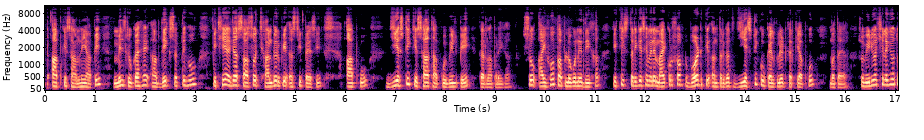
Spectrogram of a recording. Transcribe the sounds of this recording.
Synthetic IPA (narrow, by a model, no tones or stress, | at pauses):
ʈaːpkesaːmnejɐɦãpemɪlt͡ʃʊkaɦɛʔaːpd̪eːkʰsɐk̚t̪eɦokit͡ʃʰɛːɦɐzaːɾsaːt̪sɔt͡ʃʰaːnʋeɾʊpijeʔɐsːipɛːseaːpko | d͡ʒiːeːsʈikesaːt̪ʰaːp̚kobiːlɖpekɐɾnapɐɽeːɡaː | soːʔaːiɦoːpaːploːɡõned̪eːkʰa | kikɪst̪ɐɾiːkesemɛːnemaːɪkɾosɔːfʰʈʋɐɾɖkeʔɐ̃nt̪əɾɡət̪ʰd͡ʒiːeːsʈikokɛːlkuleːʈkɐɾkeaːp̚ko | bɐt̪aːja̰ː | soːʋiːɖijoɐtːʃʰilɐɡiɦot̪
